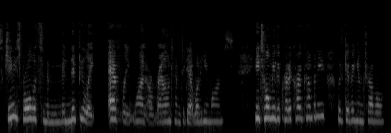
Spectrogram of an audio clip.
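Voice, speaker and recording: A woman's voice: a little high, dry recording, lightly acted, poor audio. An actress playing a candid, wronged young ex-girlfriend in a radio play, reflective yet ready to confront. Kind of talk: radio play interview and dialogue.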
